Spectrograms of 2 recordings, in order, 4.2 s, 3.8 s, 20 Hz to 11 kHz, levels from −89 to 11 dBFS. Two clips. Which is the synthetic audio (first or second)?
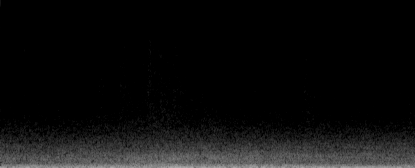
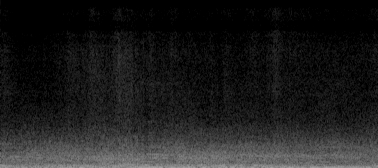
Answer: second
